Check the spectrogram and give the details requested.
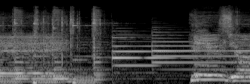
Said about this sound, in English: Here's your mail today. Ding dong.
